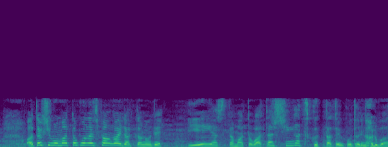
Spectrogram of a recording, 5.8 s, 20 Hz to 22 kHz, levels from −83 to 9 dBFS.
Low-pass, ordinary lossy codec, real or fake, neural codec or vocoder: 7.2 kHz; AAC, 32 kbps; fake; codec, 16 kHz, 4 kbps, X-Codec, WavLM features, trained on Multilingual LibriSpeech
